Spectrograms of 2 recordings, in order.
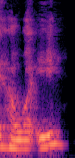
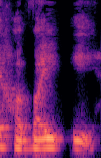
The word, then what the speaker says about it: Hawaiʻi: h-a-w-a-i-okina i so we we got to make sure we pronounce all of those letters including the okina so if you can repeat after me yeah you can also say hawaii hawaii hawaii but when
